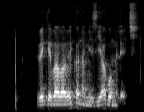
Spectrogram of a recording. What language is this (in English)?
Taita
